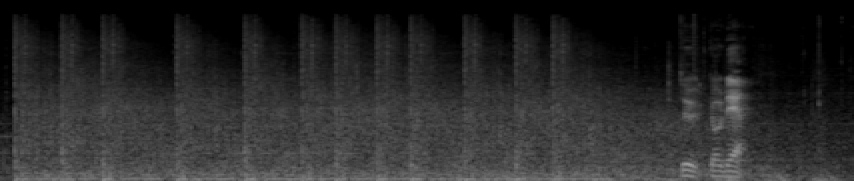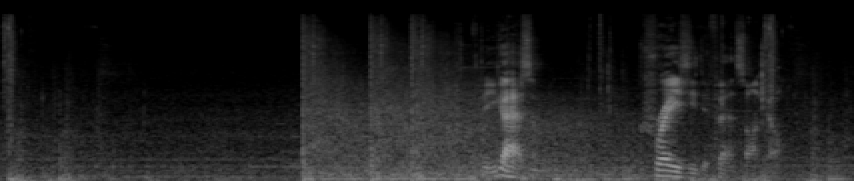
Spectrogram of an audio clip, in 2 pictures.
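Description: A gun fires in rapid bursts of sharp shots.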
